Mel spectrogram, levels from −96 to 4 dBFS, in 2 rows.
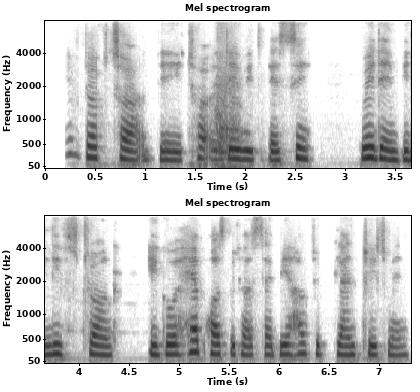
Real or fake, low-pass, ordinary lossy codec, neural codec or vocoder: real; none; none; none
